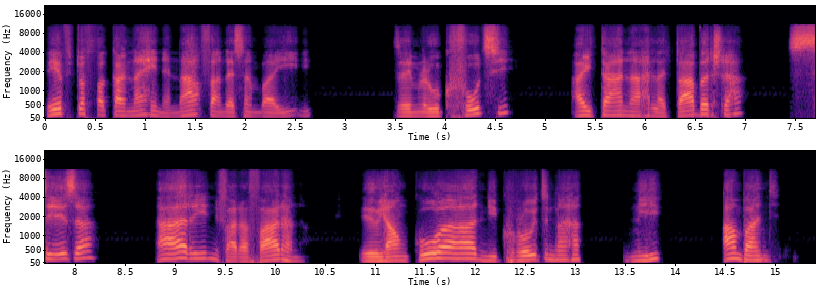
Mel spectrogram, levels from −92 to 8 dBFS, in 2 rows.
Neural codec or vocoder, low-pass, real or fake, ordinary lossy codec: codec, 16 kHz in and 24 kHz out, 0.6 kbps, FocalCodec, streaming, 4096 codes; 10.8 kHz; fake; MP3, 64 kbps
